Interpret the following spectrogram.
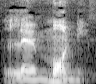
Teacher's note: The emphasis in the second syllable. Lemoni. And it's lemon in Greek.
